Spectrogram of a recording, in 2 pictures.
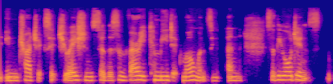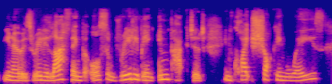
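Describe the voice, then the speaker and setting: A woman playwright with a hoarse, raspy voice, talking earnestly about her plays in an interview over a video call, with many fillers and restarts. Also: fairly low pitch, no echo. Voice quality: raspy, gravelly. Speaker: playwright guest.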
